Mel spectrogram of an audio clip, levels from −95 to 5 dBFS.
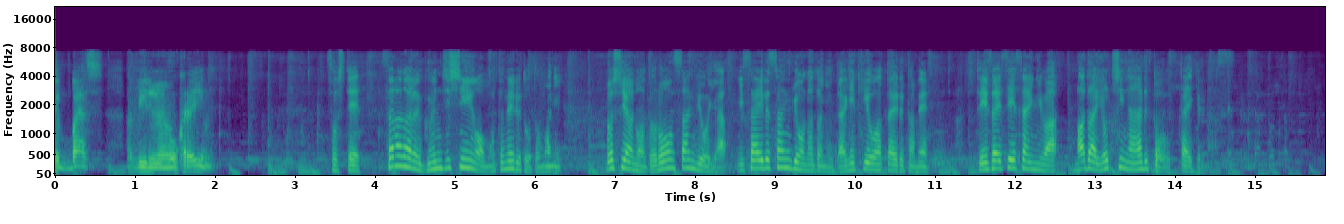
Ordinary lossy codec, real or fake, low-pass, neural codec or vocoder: none; fake; 7.2 kHz; codec, 44.1 kHz, 2.6 kbps, SNAC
